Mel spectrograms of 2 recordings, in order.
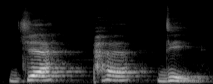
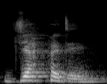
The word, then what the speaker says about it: jeopardy: three syllables in this world in the first syllable stressed jeopardy jeopardy but in the American English the the letter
